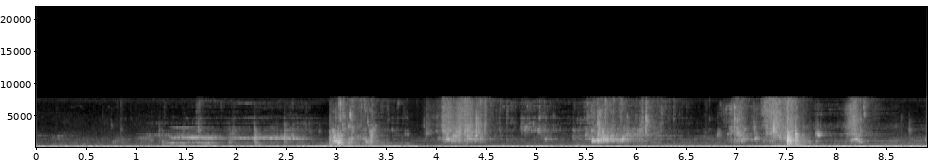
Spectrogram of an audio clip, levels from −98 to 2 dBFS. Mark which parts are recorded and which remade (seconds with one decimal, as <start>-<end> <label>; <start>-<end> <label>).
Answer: 0.0-3.7 recorded; 3.7-4.5 remade; 4.5-8.9 recorded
